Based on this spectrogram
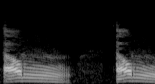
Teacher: الراء انحرافها إلى الداخل، إذن انحراف قليل · Term: انحراف الراء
